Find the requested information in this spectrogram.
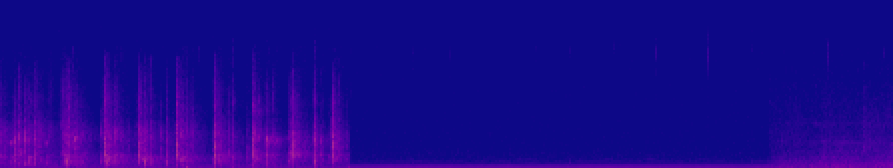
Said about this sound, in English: We love you guys. Give them another hand of applause, guys.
